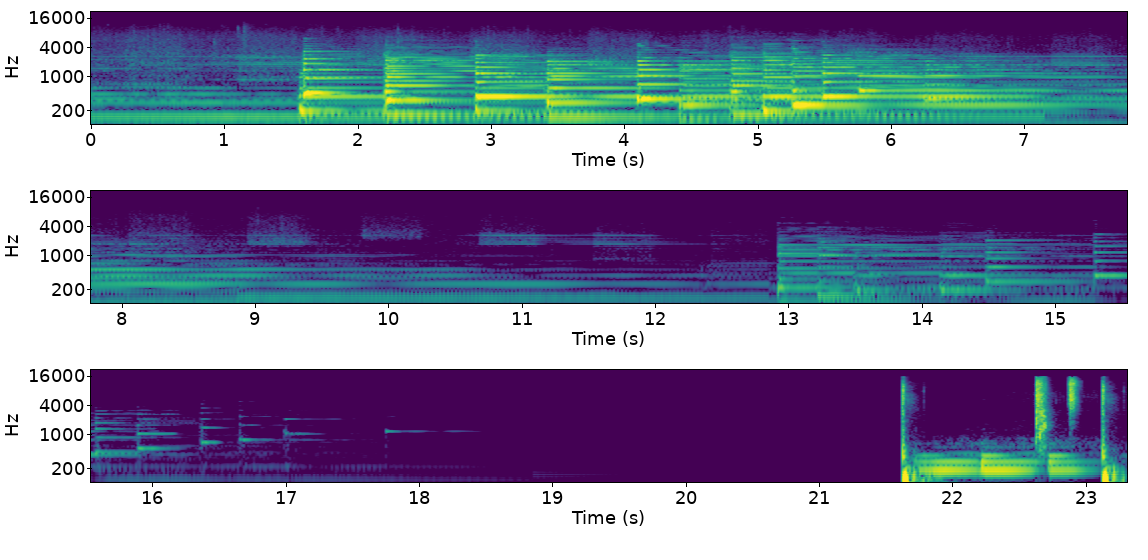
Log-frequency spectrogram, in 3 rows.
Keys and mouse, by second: 1.9 click, 3.0 ctrl+shift+x, 3.4 right click, 3.9 click, 5.1 ctrl+x, 6.8 click, 9.5 click, 11.8 click, 12.9 click, 15.5 click, 18.4 s, 18.8 click.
